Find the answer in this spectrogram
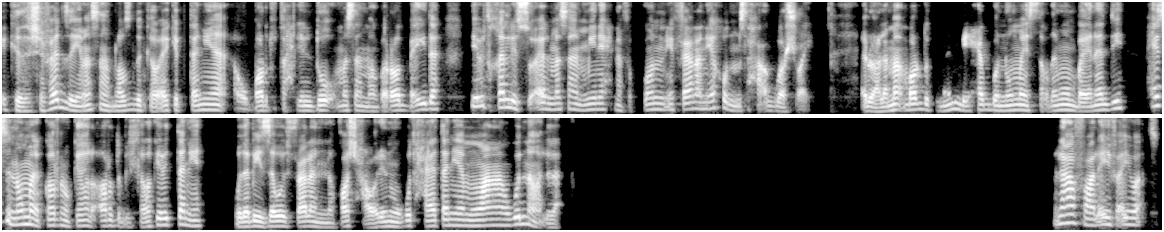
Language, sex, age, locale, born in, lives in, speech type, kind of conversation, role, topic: Arabic, male, 20-24, ar-EG, Egypt, Egypt, read, expert-assistant, expert, إيه الكتب أو البودكاست اللي بتخلي موضوع الكون سهل وممتع وكلامهم موثوق؟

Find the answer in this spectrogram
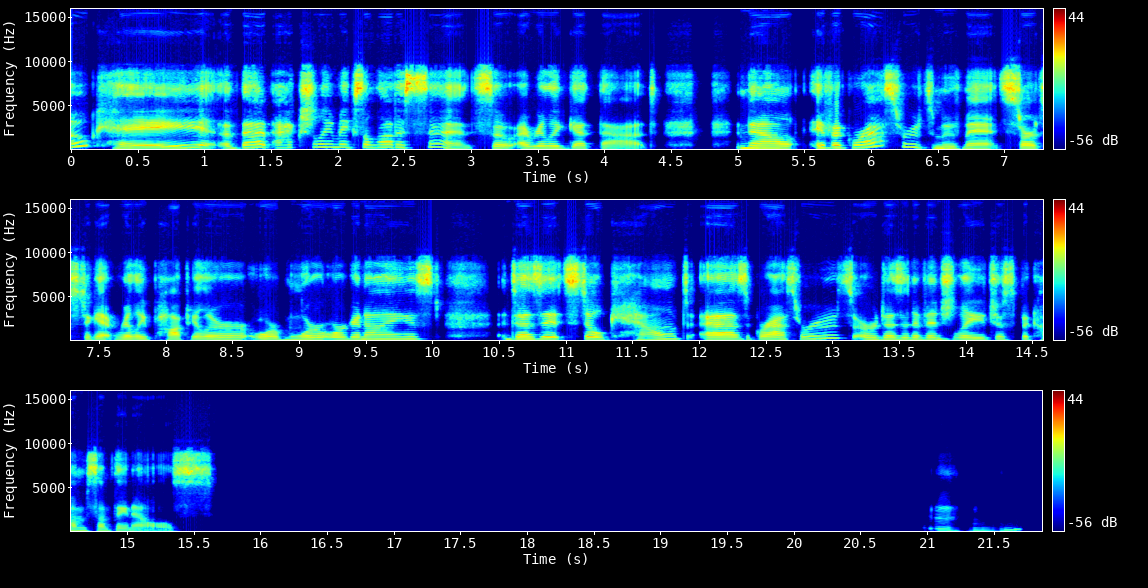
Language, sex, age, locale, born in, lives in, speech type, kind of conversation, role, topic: English, female, 45-49, en-US, United States, United States, read, expert-assistant, asker, What does the term grassroots movement mean in sociology?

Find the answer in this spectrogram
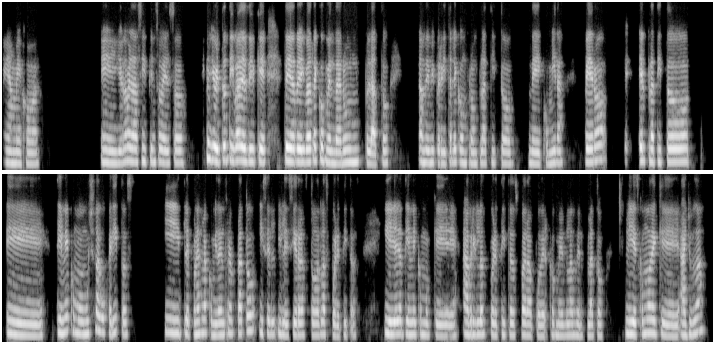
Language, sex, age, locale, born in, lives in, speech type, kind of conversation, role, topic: Spanish, female, 30-34, es-MX, Mexico, United States, conversation, unstructured, none, ¿Alguna vez un animal te ha sorprendido con su inteligencia?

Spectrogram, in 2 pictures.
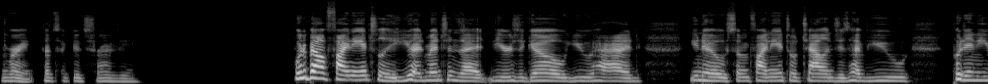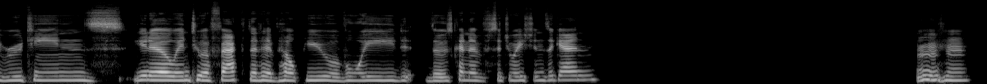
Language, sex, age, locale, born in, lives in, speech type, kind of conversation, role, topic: English, female, 50-54, en-US, United States, United States, conversation, podcast, host, What helps you stay resilient when working toward your goals?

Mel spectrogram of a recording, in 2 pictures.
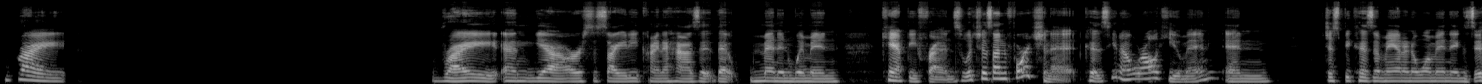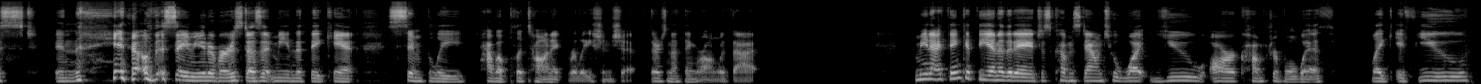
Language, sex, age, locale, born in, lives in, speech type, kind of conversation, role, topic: English, female, 35-39, en-US, United States, United States, conversation, advice, advisor, How can I reconnect with a close friend who drifted apart?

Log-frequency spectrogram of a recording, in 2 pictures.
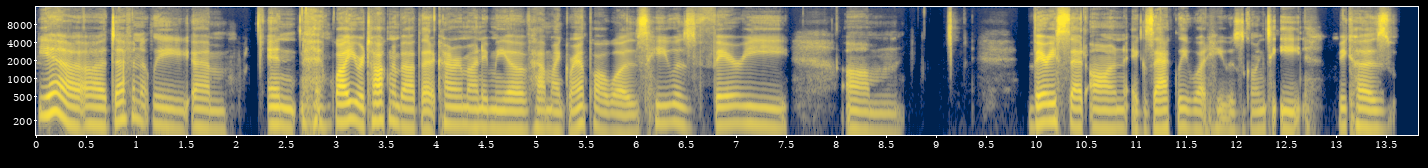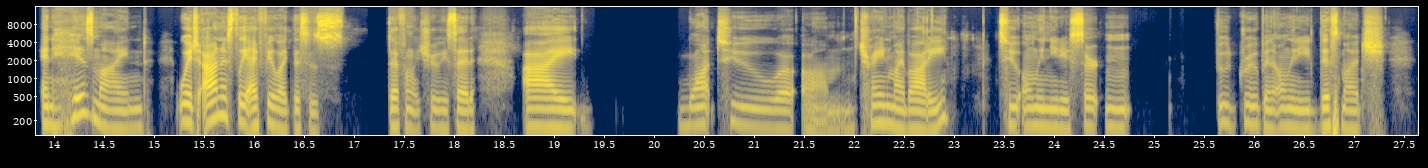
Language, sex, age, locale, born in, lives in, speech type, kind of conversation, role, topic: English, female, 30-34, en-US, United States, United States, conversation, podcast, guest, How do comfort foods connect to our emotions and memories?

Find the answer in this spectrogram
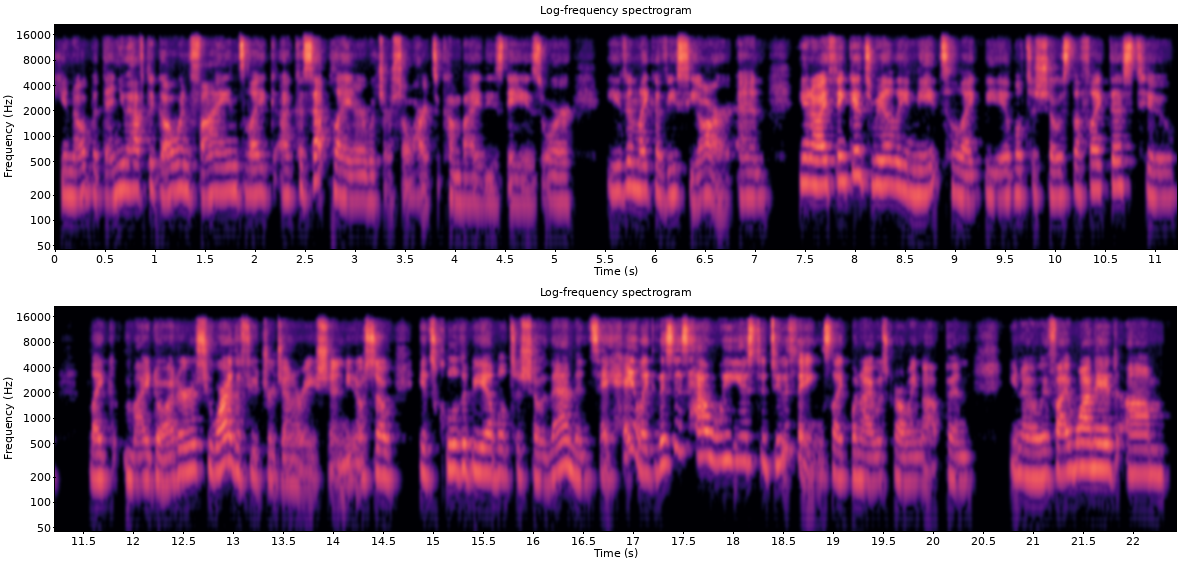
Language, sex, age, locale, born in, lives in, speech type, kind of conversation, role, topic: English, female, 45-49, en-US, United States, United States, conversation, unstructured, none, How can you keep memories alive through stories, rituals, and everyday reminders?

